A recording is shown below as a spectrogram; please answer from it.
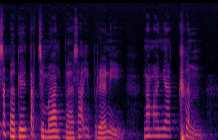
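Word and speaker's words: חן: Dipakai sebagai terjemahan bahasa Ibrani, namanya gen. Tulisannya HEN, bacanya gen.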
